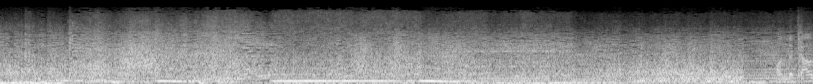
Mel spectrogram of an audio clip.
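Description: Film car-chase soundtrack: car engines racing at speed, mixed with background score, loud and continuous.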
